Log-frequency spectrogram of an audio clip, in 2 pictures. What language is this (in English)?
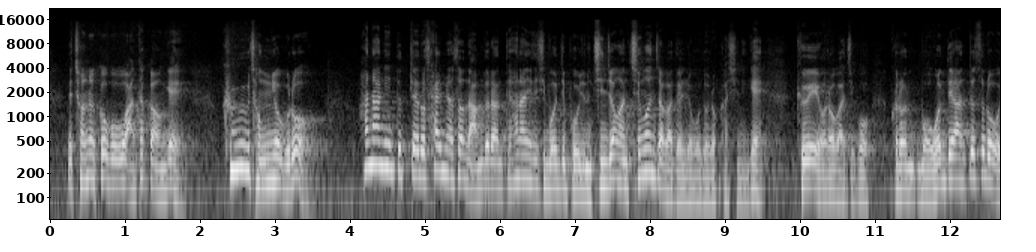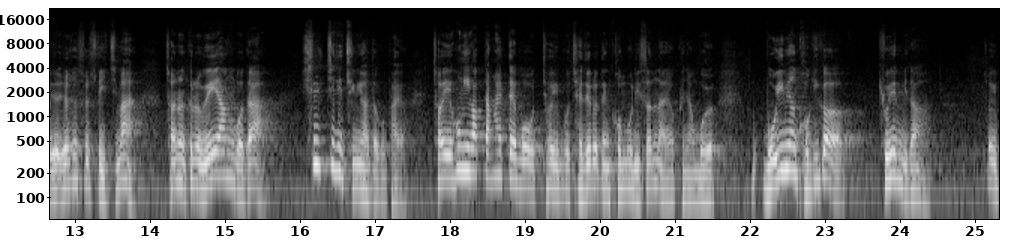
Korean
